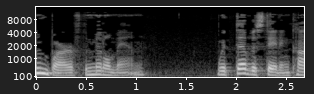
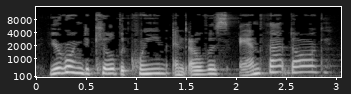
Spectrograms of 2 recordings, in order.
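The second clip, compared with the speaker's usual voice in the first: put-on aghast boy can't believe it; Johnny horrified at the plan; shocked disbelief; 6 semitones higher than usual. Johnny shocked by murder plot.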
